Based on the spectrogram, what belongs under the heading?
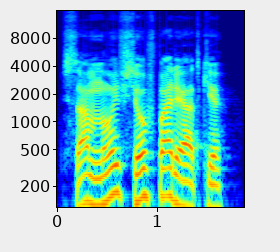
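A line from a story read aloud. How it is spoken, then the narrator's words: Loud. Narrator (Russian): громко сказал я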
